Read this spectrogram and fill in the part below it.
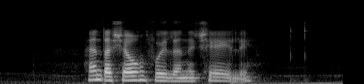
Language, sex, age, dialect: Faroese, female, 15-35, Sandoy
